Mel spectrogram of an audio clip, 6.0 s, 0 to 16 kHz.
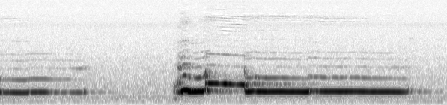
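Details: Dog at night in Chiayi county, Taiwan, 2014: a short steady tone fades, then after a pause one long, loud, harmonic howl that jumps in pitch before holding steady for about three seconds and stopping.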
